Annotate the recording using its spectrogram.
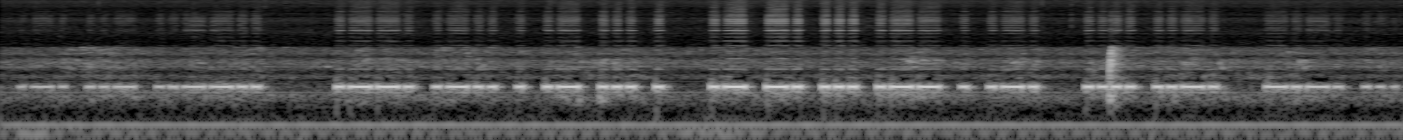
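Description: Morse code from coast station KPH San Francisco on a shortwave receiver in upper sideband: a single tone keyed in dots and dashes, sending its call signs KPS and KPH and a request to answer, over a faint hiss and low hum. A sharp static crackle cuts in about eight seconds in.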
